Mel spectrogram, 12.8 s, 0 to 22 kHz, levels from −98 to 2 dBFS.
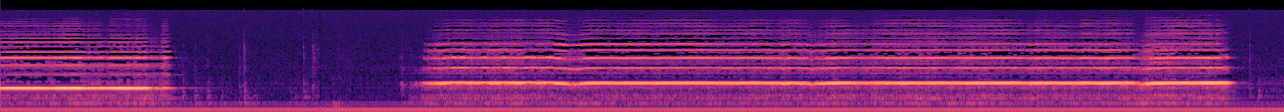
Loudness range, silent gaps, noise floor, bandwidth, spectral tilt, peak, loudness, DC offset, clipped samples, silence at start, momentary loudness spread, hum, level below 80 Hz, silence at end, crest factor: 6 LU; none; -43 dBFS; 15.5 kHz; -0.5 dB/octave; -6 dBFS; -18 LUFS; under 0.1%; under 0.1%; 0 s; 6 LU; 60 Hz at -40 dBFS; -42 dBFS; 0.05 s; 12 dB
